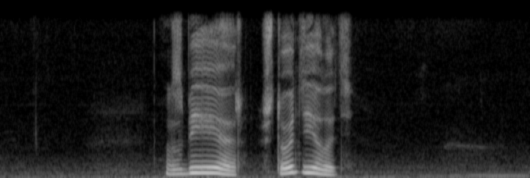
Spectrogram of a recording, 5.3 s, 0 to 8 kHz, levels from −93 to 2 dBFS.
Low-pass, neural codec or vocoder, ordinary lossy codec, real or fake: 7.2 kHz; none; none; real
